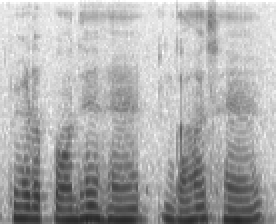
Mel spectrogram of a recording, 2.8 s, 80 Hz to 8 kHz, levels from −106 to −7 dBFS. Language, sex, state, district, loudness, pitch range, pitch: Chhattisgarhi, male, Chhattisgarh, Balrampur, -30 LUFS, 140-160 Hz, 150 Hz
